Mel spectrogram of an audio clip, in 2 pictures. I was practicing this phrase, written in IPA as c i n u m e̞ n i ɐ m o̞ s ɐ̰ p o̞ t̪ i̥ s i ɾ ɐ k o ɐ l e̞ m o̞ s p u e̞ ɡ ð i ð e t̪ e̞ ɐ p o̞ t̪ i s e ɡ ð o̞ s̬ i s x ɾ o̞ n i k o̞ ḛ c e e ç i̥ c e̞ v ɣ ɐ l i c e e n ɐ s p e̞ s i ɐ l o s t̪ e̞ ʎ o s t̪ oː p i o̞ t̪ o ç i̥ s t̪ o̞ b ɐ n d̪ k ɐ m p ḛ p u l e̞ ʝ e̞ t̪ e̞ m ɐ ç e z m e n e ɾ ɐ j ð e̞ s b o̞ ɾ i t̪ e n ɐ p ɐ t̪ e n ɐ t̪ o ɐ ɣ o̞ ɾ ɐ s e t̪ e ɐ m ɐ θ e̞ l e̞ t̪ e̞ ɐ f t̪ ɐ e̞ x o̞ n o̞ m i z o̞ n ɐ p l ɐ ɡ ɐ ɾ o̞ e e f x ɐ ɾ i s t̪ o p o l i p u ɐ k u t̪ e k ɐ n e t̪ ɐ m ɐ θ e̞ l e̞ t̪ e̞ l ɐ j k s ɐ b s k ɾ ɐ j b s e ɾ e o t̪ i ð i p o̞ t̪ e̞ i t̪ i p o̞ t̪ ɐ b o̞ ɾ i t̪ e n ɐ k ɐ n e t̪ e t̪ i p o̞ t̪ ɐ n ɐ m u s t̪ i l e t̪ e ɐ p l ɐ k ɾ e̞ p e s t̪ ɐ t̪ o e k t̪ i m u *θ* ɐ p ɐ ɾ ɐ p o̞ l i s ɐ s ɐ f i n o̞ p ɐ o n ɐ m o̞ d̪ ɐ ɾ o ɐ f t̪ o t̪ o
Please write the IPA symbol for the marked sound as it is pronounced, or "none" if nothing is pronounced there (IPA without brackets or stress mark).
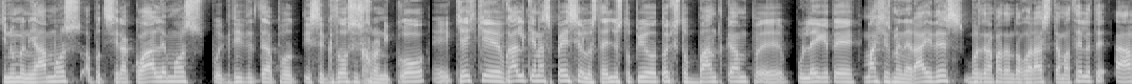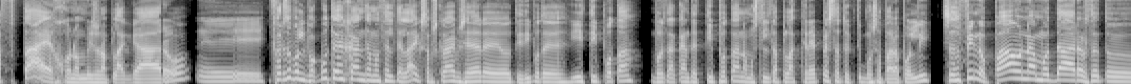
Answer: s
